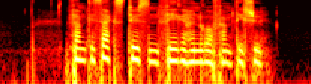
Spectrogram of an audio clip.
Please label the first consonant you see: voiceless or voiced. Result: voiceless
